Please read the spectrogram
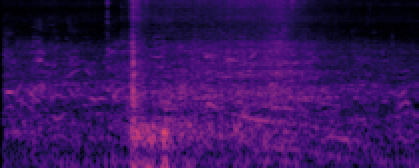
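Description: A person jumping into a river: one sharp splash about a second and a half in as the body hits the water, then the spray falling back for a second or so.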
